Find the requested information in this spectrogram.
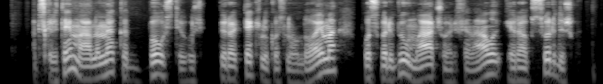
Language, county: Lithuanian, Kaunas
